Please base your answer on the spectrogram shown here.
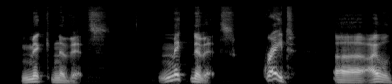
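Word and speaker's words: Michnovetz: It's pronounced Mcnavitz."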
